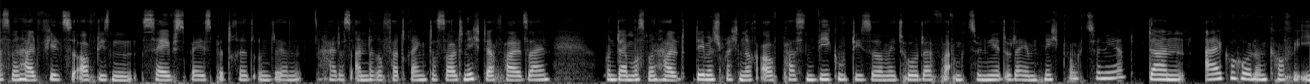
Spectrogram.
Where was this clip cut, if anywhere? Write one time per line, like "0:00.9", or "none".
0:04.6
0:06.9
0:09.5

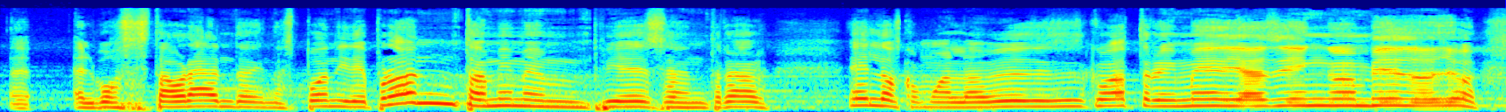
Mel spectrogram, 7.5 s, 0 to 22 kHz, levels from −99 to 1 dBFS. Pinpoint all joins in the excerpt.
0:04.5

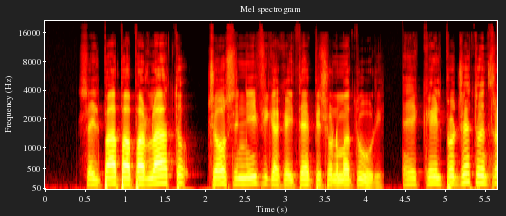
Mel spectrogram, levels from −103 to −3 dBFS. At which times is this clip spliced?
none

